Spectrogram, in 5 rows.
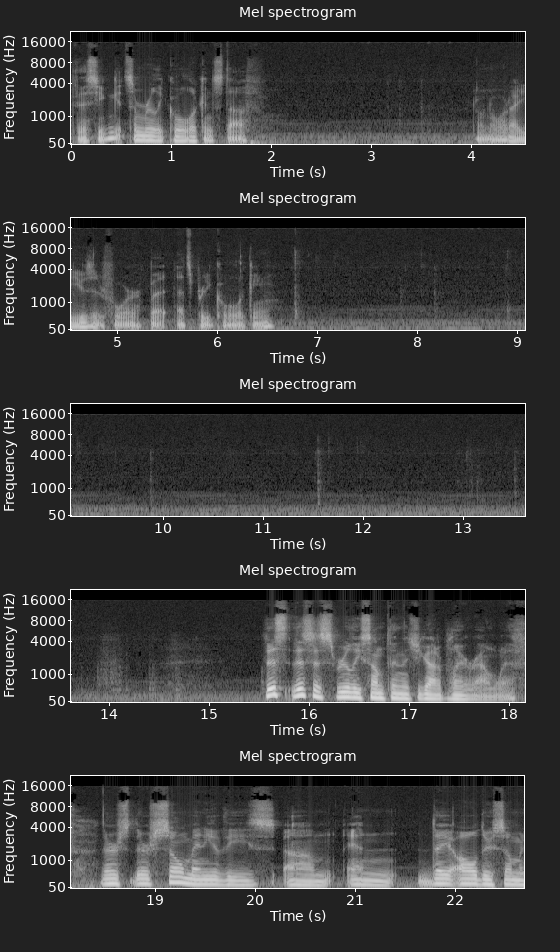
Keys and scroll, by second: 4.5 alt+2, 5.0 alt+2.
